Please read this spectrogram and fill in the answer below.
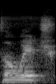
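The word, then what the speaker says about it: The VVitch: good fun got the vich i know it's technically pronounced the witch but i'm i'm calling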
